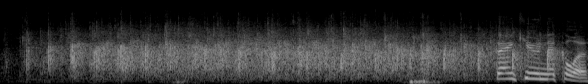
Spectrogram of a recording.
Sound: applause

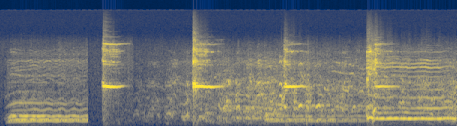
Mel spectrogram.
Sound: metal clanging

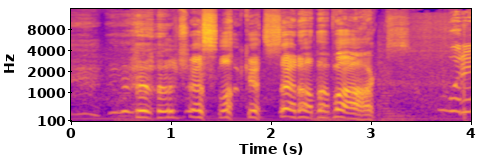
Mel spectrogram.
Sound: sobs

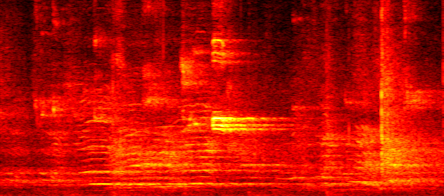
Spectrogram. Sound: cheering and yelling; whistle blows

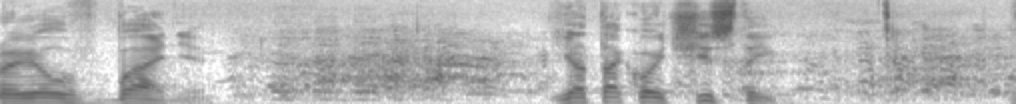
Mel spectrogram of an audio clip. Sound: laughter

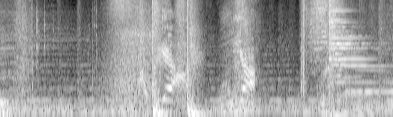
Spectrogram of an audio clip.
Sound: grunting

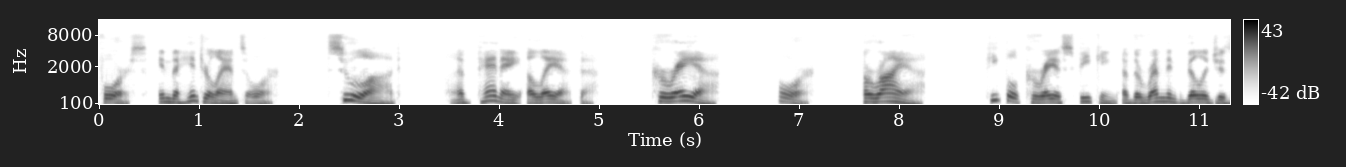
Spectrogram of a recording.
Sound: Karay-a-speaking

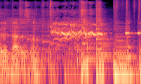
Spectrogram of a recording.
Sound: laughing; upbeat music

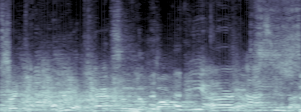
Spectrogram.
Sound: everyone laughing

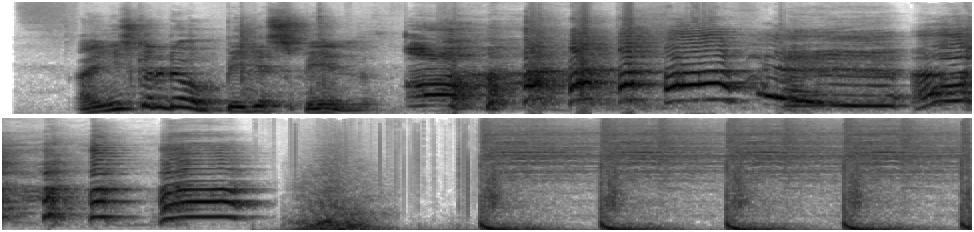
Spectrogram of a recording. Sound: laughter

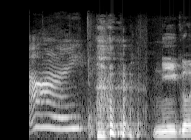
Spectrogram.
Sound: laughs

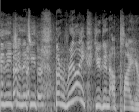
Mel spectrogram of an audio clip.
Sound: laughter

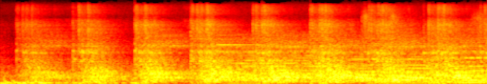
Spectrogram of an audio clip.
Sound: men chanting "Dimitri"

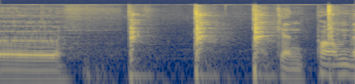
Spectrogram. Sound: hand smashing

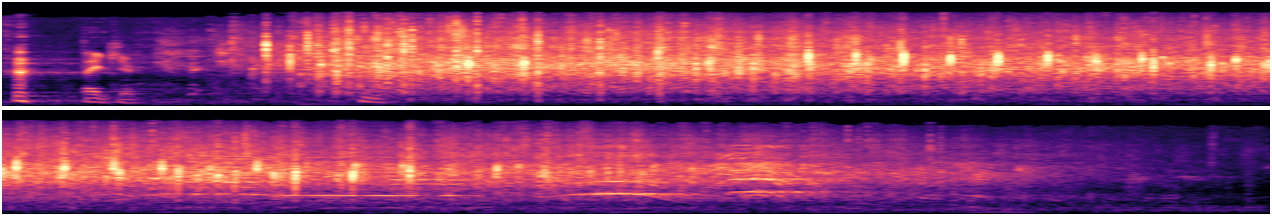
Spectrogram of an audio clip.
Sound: applause

